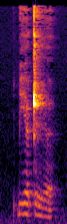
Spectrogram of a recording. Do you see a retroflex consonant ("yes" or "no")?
yes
